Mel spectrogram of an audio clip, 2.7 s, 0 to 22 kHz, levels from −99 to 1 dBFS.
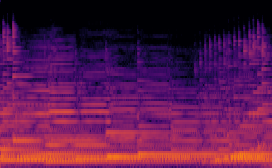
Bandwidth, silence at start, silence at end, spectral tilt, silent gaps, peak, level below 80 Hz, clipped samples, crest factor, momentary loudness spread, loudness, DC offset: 13 kHz; 0 s; 0 s; -5.5 dB/octave; none; -22 dBFS; -76 dBFS; under 0.1%; 12 dB; 6 LU; -36 LUFS; under 0.1%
